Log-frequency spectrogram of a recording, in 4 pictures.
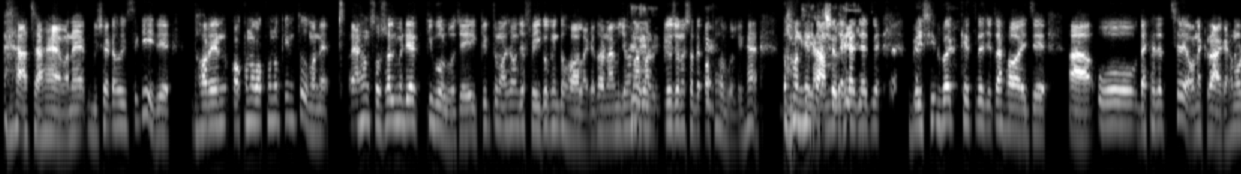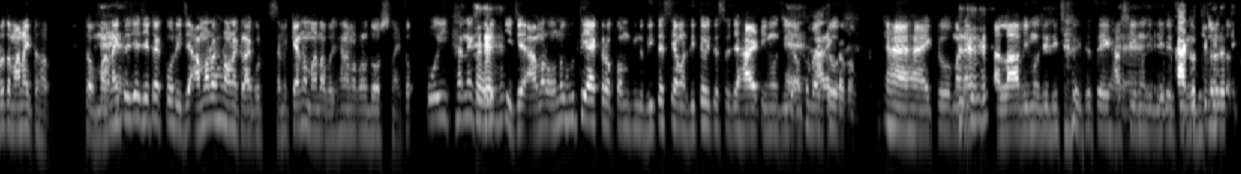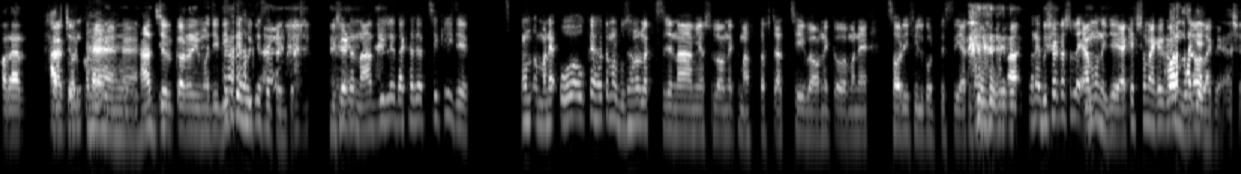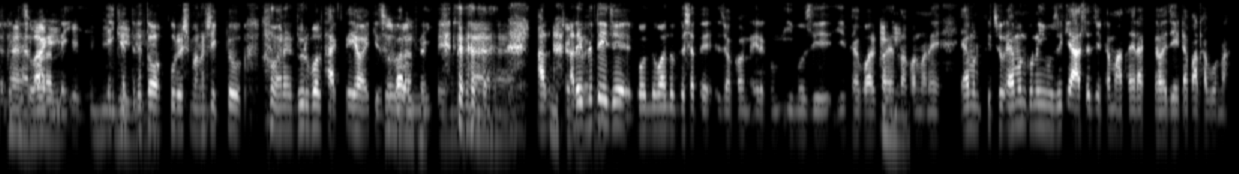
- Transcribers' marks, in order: tapping; tongue click; chuckle; laughing while speaking: "জ্বী, জ্বী আসলেই"; laughing while speaking: "তখন কিন্তু আমি"; chuckle; chuckle; chuckle; laughing while speaking: "দিতে হইতেছে"; giggle; laughing while speaking: "হ্যা"; lip smack; chuckle; laughing while speaking: "হ মানে দুর্বল থাকতেই হয়, কিছু করার নেই"; chuckle; unintelligible speech
- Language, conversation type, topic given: Bengali, podcast, ইমোজি কখন আর কেন ব্যবহার করো?
- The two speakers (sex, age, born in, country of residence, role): male, 20-24, Bangladesh, Bangladesh, guest; male, 25-29, Bangladesh, Bangladesh, host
